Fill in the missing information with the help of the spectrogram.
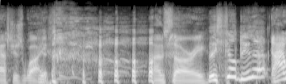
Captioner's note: cohost laughing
